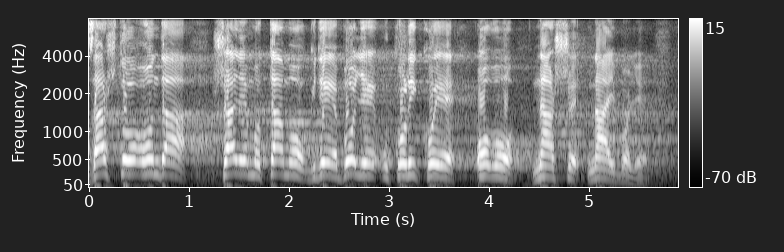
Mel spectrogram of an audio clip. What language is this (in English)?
Serbian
